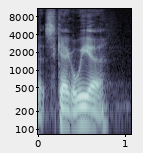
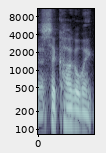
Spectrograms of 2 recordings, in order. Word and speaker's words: Sacagawea: And Sacagawea, did I pronounce that right? – Sacagawea. – God damn it.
